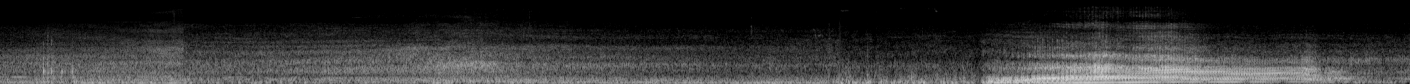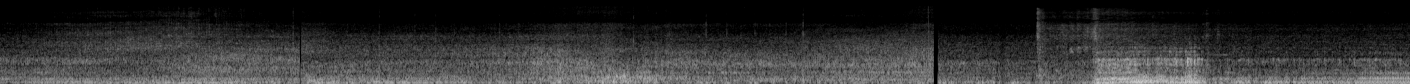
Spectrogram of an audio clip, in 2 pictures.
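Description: City street traffic with cars passing. About ten seconds in, a high-performance car's engine gets suddenly loud as it accelerates hard, its pitch rising for about three seconds. A second short, loud engine burst comes near the end.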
